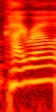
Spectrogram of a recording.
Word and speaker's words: Cairo: Cairo is how they say it.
